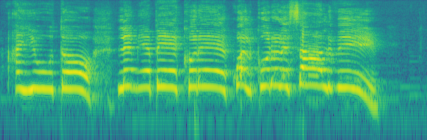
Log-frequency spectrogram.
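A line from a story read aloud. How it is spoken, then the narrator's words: Desperate shepherd shouting. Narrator (Italian): un pastore gridava disperato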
